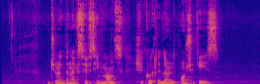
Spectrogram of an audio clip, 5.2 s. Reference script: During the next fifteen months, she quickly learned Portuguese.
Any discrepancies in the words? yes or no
no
